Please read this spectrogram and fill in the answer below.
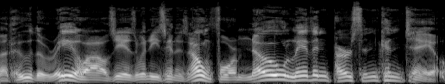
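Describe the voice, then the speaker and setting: In a put-on character voice, a man speaks at a moderate pace and a fairly high pitch with very wide pitch swings. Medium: read story. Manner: folksy, chatty, thoughtful.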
